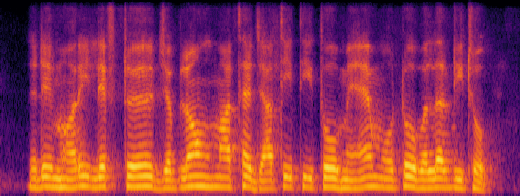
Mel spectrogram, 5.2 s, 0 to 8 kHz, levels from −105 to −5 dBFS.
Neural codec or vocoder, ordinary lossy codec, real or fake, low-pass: codec, 16 kHz, 0.7 kbps, FocalCodec; Opus, 24 kbps; fake; 7.2 kHz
